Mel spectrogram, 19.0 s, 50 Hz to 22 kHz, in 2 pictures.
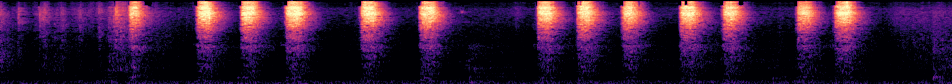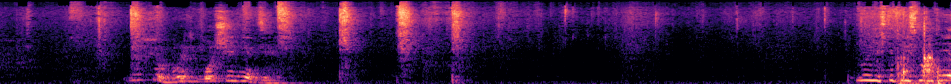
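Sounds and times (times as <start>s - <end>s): short hissing spray puffs: 1.2s - 4.6s, 5.3s - 8.7s.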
